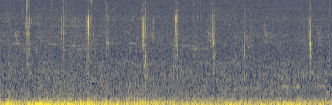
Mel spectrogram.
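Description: Close-up chewing and crunching of cooked frog and its small bones: sharp, irregular crackles over a steady low rumble.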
